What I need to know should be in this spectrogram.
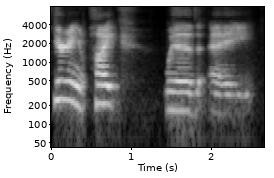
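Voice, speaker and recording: High, bright-voiced man running a game. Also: lively intonation, rough recording. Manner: halting, describes with many fillers. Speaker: game master. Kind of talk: narrating a tabletop game.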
